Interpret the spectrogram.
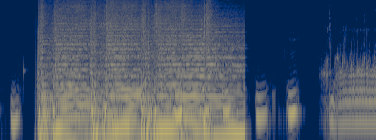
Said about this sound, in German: Und die Firma Domritter gibt uns zum letzten Schluss noch einen leckeren Tropfen ab, den wir nun die Kehle runterlaufen lassen.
